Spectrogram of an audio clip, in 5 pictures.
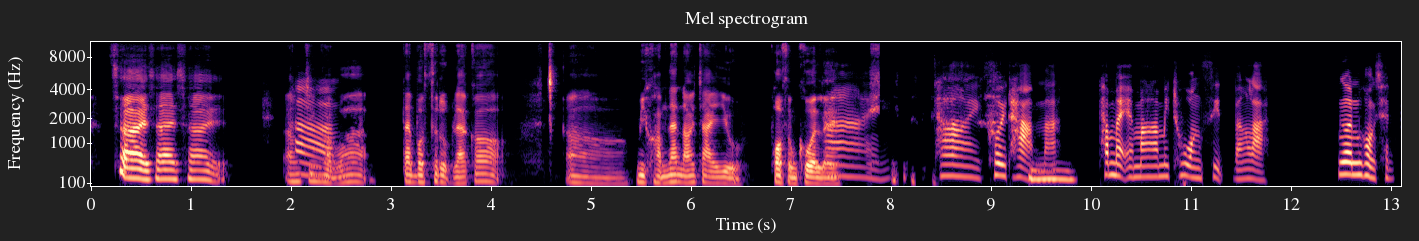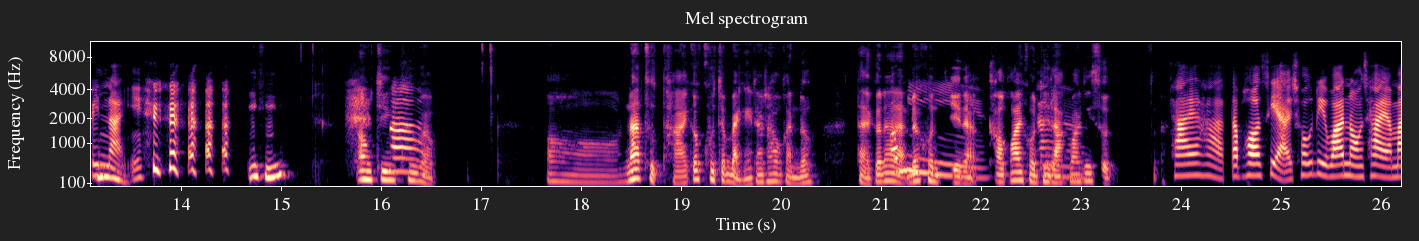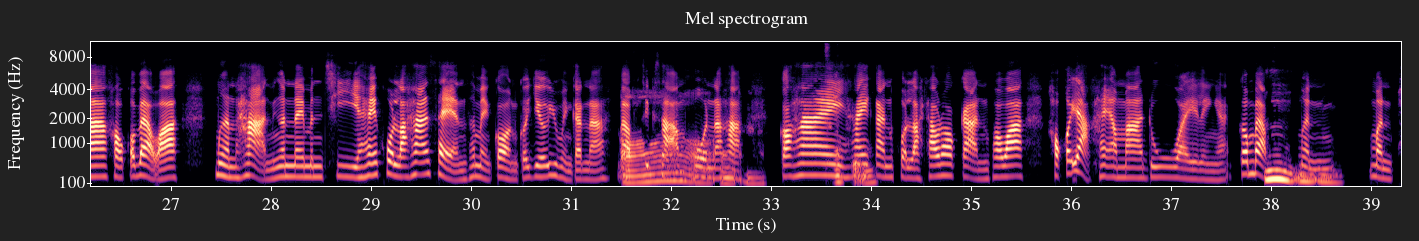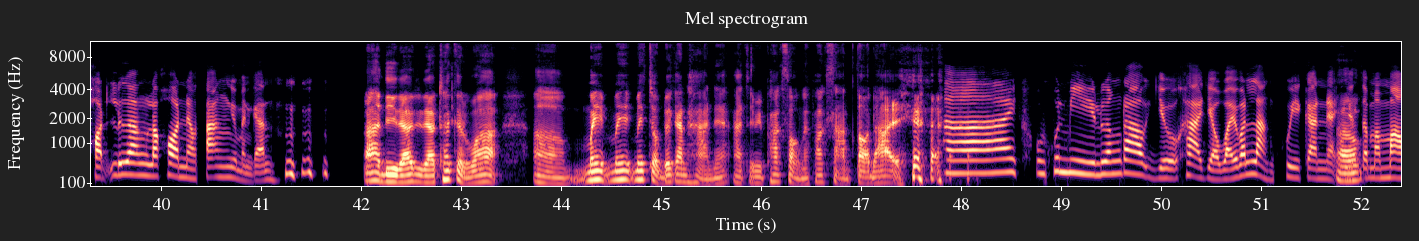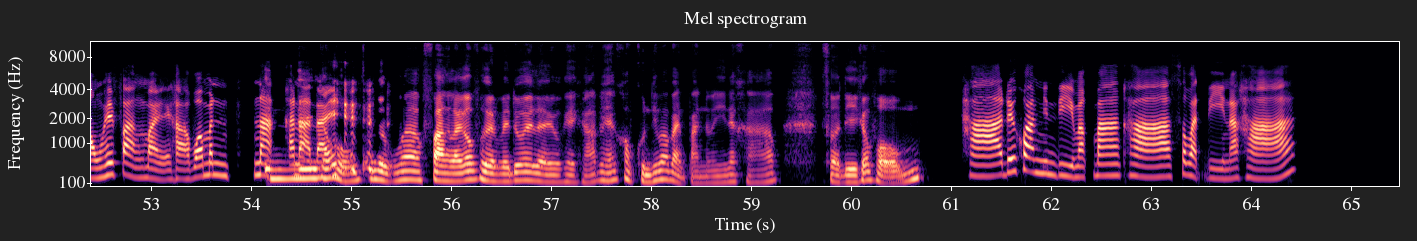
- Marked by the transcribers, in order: tsk; other noise; chuckle; laugh; inhale; tapping; other background noise; chuckle; chuckle; chuckle
- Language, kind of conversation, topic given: Thai, podcast, เล่าเรื่องรากเหง้าครอบครัวให้ฟังหน่อยได้ไหม?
